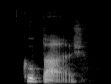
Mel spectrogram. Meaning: 1. coupage 2. cutting (mixing of drugs with other substances)
- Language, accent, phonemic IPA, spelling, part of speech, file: French, France, /ku.paʒ/, coupage, noun, LL-Q150 (fra)-coupage.wav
